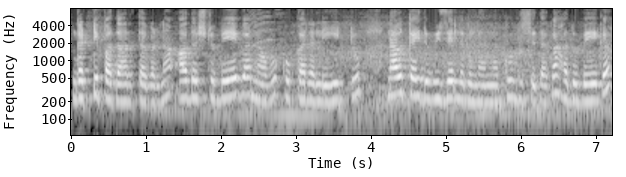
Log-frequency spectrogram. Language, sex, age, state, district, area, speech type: Kannada, female, 45-60, Karnataka, Kolar, urban, spontaneous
